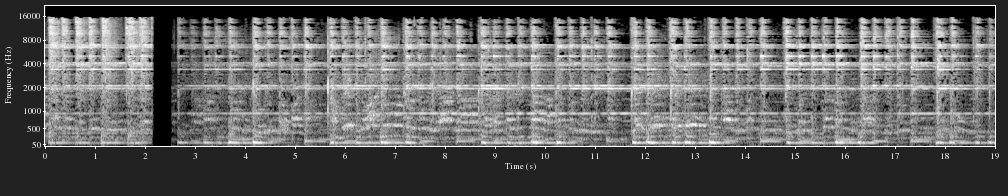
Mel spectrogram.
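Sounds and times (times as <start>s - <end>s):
bells ringing: 0.0s - 19.0s
clapped beat: 2.6s - 2.9s, 5.6s - 7.6s, 8.6s - 11.1s, 11.7s - 13.6s
devotional music: 2.6s - 19.0s.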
